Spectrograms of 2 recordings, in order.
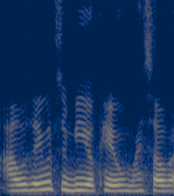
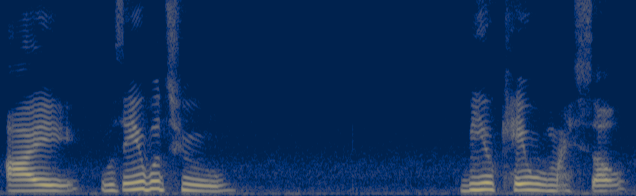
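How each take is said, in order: First: Fast, light restatement; fast casual repeat to the camera; quick repeat. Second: Slow, weighty first telling; slow, heartfelt realisation to the camera; slow, emphatic. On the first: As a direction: rattle "I was able to be okay with myself" off quickly. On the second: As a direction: let "I was able to be okay with myself" land slowly and firmly. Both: Real, not acted.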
